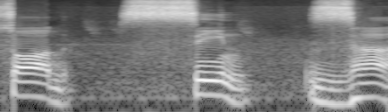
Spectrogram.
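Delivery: সদ, সিন, ঝা with tongue on the ridge behind the teeth; drawn-out সদ, সিন, ঝা, each sounded from the gum ridge; articulation demo. Shown as a demonstration. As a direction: say সদ, সিন, ঝা one by one, tongue at the tooth roots. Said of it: "ও জায়গাতে জিহ্বাটা গিয়ে ঠেকবে".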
